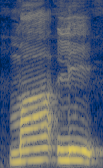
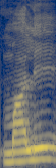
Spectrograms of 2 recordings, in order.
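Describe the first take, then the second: First: माली split into मा, ली; syllable by syllable. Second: Said in the usual way. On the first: Shown as a demonstration. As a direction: separate मा and ली in माली. (माली को तोड़कर: मा, ली) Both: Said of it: "थोड़ा fast पढ़ेंगे".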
